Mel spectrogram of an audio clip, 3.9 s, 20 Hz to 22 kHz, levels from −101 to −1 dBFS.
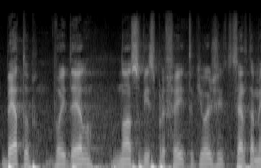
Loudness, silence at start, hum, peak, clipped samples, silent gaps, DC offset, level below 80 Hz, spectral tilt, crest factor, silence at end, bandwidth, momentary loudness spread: -35 LUFS; 0.05 s; none; -8 dBFS; under 0.1%; none; under 0.1%; -30 dBFS; -5.5 dB/octave; 22 dB; 0 s; 12.5 kHz; 10 LU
